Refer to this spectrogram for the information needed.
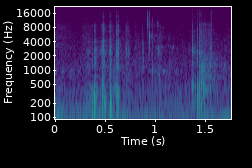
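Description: chewing ice cubes

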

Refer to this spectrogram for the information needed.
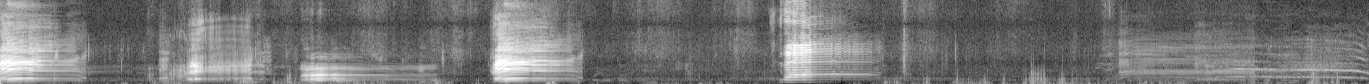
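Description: sheep bleating

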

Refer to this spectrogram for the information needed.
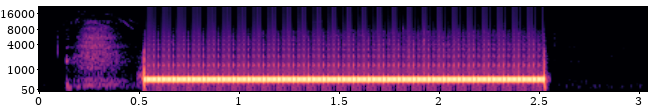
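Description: telephone dial tone

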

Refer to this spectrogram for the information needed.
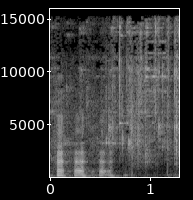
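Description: keys jingling

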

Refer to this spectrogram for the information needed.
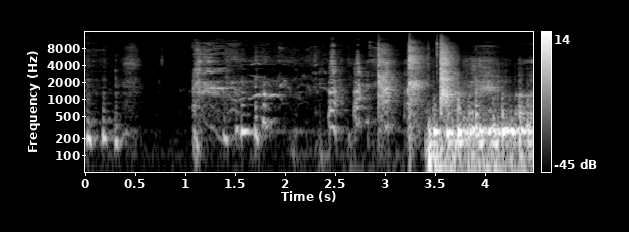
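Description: hands clapping

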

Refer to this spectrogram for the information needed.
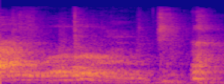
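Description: dog barking

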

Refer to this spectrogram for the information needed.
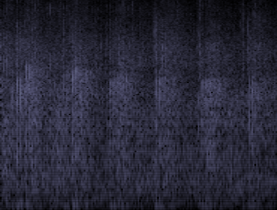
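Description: audience hand clapping

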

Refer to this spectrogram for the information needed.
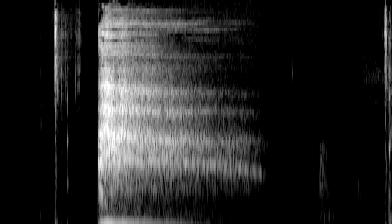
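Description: sipping a drink

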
